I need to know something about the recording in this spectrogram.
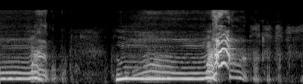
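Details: Angry dog giving a short tonal grumble, then a long steady moaning growl of nearly a second, ending in a sharp rising yelp-like burst.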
